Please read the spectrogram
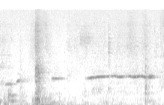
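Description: Faint whistling: two short notes, then one longer held note that rises slightly in pitch, with a single click about a quarter of the way in.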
